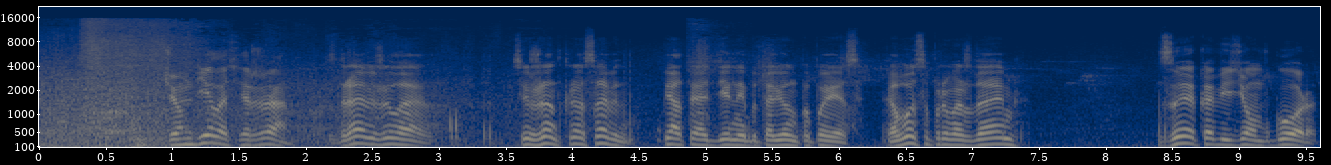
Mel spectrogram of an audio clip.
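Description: A man speaks firmly and calmly, close by.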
